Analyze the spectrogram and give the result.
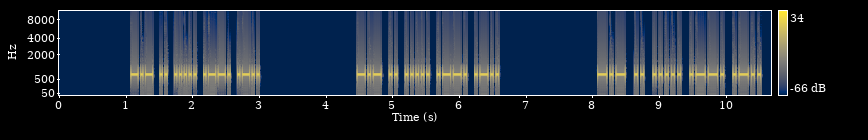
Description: Morse code, heard as a keyed tone, about 31 wpm, 700 Hz. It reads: KI5PL KI5PL KI5PL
